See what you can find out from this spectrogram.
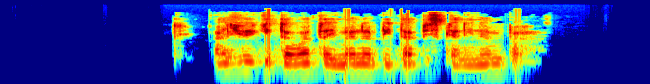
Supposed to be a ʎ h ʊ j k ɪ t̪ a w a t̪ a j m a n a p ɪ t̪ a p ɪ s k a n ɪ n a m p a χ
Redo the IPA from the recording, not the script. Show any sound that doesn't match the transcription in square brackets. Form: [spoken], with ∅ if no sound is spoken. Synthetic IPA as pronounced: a ʎ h ʊ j k ɪ t̪ a w a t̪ a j m a n a p ɪ t̪ a p ɪ s k a n ɪ n a m p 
